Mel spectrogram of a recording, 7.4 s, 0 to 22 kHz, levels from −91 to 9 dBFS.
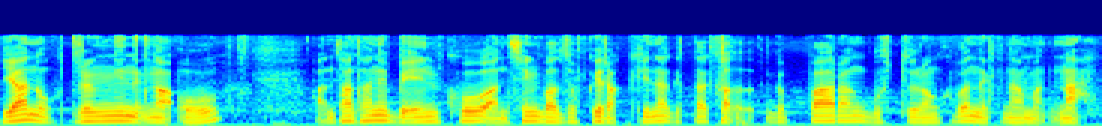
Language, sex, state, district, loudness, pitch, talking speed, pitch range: Garo, male, Meghalaya, South Garo Hills, -22 LUFS, 110 Hz, 100 wpm, 100-120 Hz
